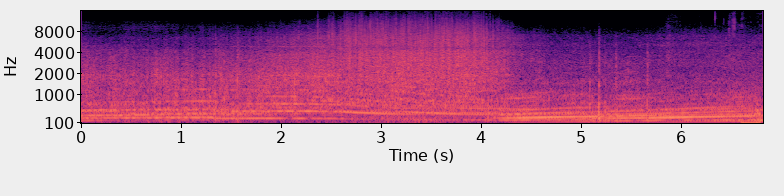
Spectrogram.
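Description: Eurocup-3 race cars pull away from a corner onto the pit straight at the Paul Ricard circuit, engines rising and falling in pitch as they accelerate and shift, heard at a moderate distance.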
